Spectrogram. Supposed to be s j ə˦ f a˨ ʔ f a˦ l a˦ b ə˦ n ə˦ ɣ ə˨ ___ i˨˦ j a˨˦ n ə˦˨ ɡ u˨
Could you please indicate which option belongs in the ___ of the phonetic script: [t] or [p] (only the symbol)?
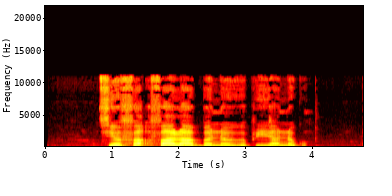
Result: p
